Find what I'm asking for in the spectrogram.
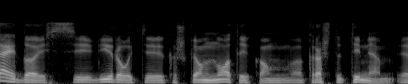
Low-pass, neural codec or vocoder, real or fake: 7.2 kHz; codec, 16 kHz, 2 kbps, FunCodec, trained on Chinese and English, 25 frames a second; fake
